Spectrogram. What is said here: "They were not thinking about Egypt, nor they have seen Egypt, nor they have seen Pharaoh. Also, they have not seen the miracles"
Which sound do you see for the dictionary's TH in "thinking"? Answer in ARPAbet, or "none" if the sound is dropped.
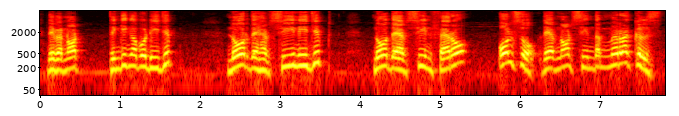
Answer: T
